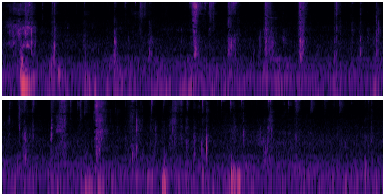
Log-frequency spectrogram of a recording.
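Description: Faint, irregular clicks and scuffs of a dog being walked on a leash over pavement: footsteps and leash rattle.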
